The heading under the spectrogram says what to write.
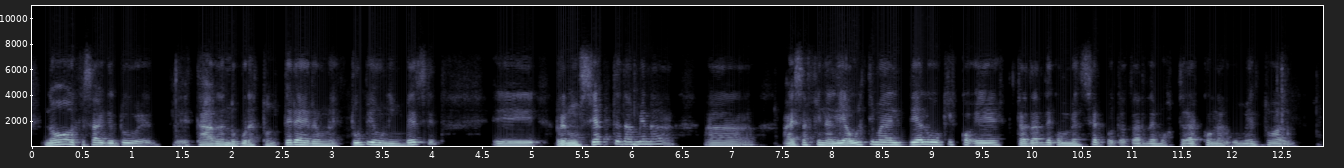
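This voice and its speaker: The man's dark, mellow tone sits at a fairly high pitch, moving at a moderate pace with ordinary pitch variation. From Chile, Los Andes. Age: 30s. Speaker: history teacher, podcast co-host. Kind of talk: casual discussion. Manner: hesitant, many fillers.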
